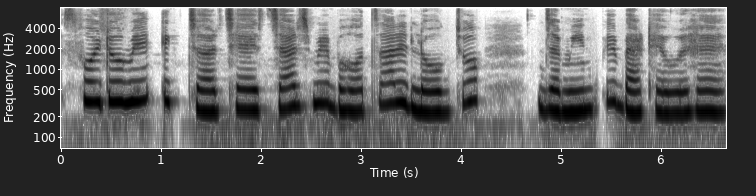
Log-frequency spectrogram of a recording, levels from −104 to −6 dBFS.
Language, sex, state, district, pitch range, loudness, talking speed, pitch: Hindi, female, Jharkhand, Ranchi, 240-320 Hz, -12 LUFS, 155 wpm, 255 Hz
